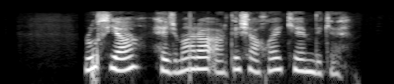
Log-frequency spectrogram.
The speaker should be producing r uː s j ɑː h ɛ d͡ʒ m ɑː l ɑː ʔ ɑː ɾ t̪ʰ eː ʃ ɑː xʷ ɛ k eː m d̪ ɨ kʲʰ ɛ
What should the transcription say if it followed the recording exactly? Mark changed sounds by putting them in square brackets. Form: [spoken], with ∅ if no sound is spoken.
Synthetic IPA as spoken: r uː s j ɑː h ɛ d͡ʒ m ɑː [ɾ] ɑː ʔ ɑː ɾ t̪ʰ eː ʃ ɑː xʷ ɛ [kʰ] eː m d̪ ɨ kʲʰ ɛ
